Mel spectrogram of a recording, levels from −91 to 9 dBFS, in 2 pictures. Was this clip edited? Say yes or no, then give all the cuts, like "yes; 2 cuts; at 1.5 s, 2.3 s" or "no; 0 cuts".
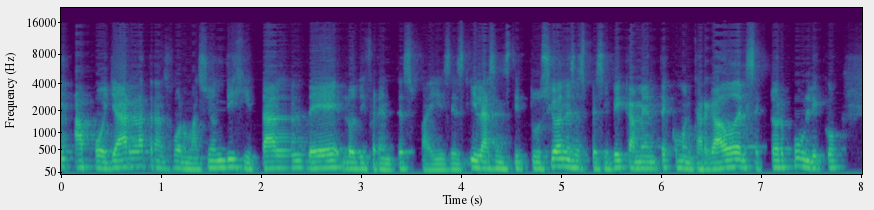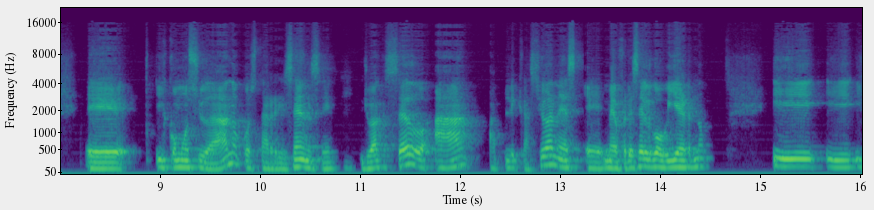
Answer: yes; 1 cut; at 13.2 s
